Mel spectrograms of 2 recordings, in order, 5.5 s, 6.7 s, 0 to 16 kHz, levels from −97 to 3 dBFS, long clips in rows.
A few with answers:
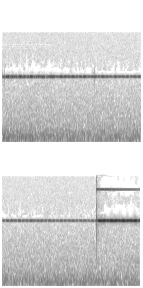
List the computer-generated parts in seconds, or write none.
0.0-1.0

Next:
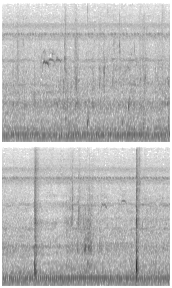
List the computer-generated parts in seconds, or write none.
3.9-4.7

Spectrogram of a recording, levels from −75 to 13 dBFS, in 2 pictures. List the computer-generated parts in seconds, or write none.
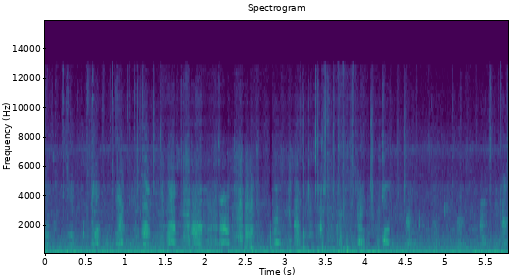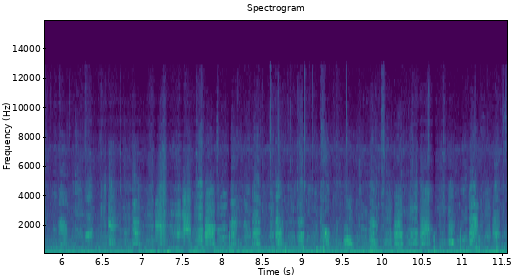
1.4-4.3; 6.2-7.7; 10.4-10.9

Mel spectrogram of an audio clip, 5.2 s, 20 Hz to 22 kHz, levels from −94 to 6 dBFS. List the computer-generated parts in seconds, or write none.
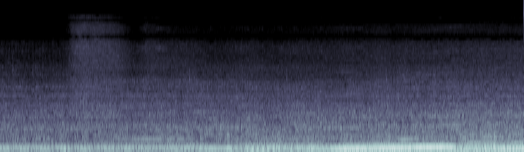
1.0-4.1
